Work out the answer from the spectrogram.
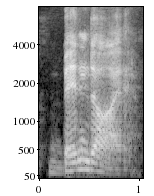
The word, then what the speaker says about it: Bendich: Bendai. Bendai. Bendai. Bendai. So we don't pronounce the CH, and it's Bendai. All right. So, well, maybe you don't. Maybe you do in Germany, but in Australia we don't.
